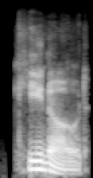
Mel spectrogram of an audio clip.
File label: "keynote", American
